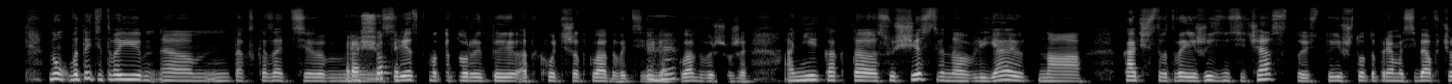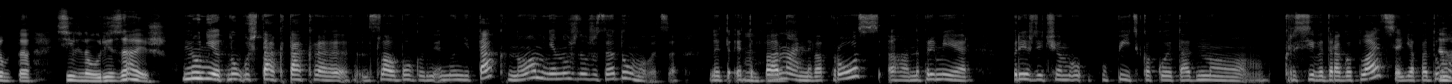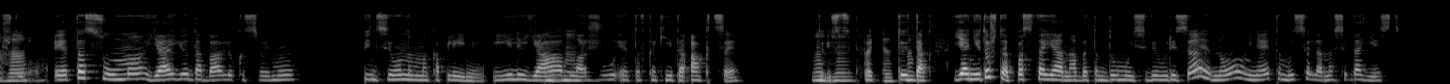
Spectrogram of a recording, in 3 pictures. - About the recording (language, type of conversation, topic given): Russian, podcast, Стоит ли сейчас ограничивать себя ради более комфортной пенсии?
- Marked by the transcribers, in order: tapping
